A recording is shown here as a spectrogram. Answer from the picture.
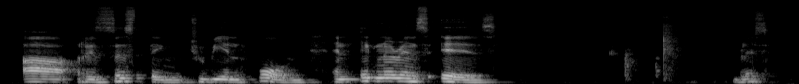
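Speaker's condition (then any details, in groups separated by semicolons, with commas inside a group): No condition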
